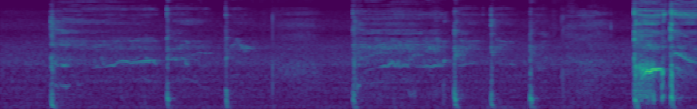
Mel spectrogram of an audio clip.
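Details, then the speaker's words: Simulated morning coughing fit by a woman acting sick in bed: about eight short, sharp, unevenly spaced coughs in a quiet room, ending in a cluster of harsher, barking coughs. "You like it when my cough gets out of control and I start barking. All right, here I go again."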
